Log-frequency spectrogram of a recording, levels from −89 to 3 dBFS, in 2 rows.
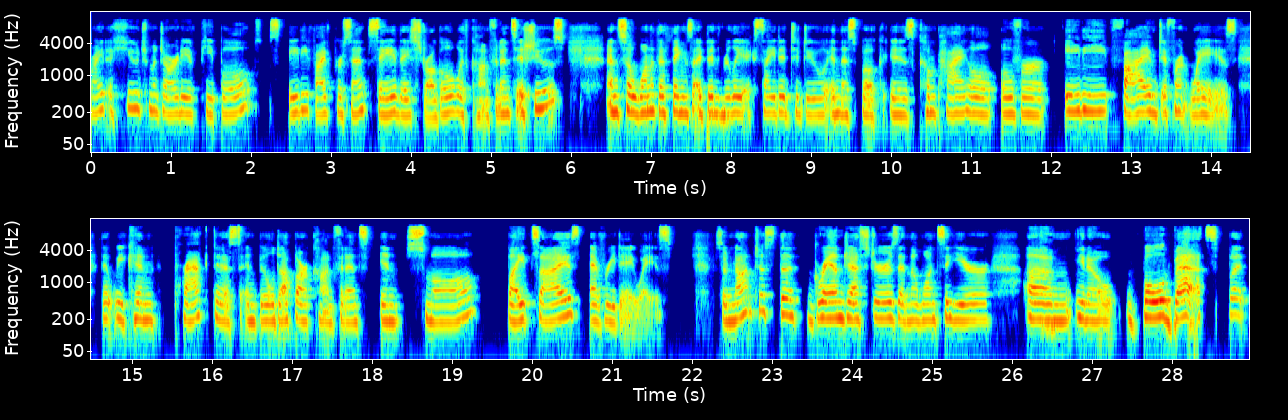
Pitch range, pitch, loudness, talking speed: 185-210 Hz, 195 Hz, -22 LUFS, 135 wpm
